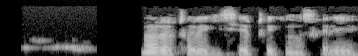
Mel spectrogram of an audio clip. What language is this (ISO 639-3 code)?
pus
